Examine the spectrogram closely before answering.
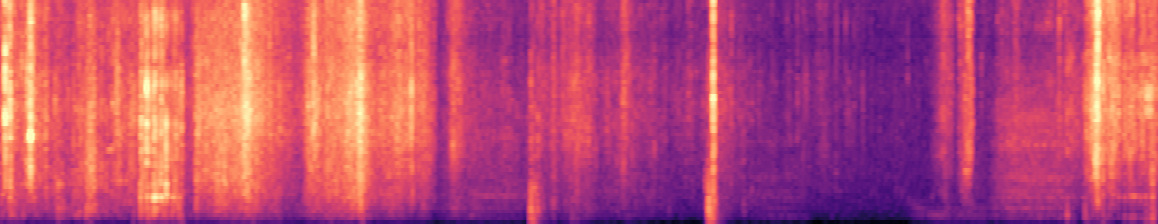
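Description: A person pushing on foot through dense undergrowth: leaves rustling and dry twigs crackling underfoot, with two sharp twig snaps about four and five seconds in, a short quiet pause, then more rustling near the end.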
